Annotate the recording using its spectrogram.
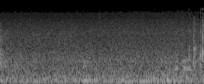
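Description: Steady, even outdoor hiss of course ambience picked up by a greenside microphone, with no distinct putter strike or other event standing out.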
